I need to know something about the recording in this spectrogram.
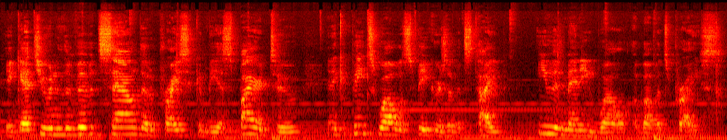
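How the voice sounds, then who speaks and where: Guy reading a scripted review, kinda echoey and off the mic, measured and articulate. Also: a little high, lively intonation. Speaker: product reviewer and presenter. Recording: echoey room, distant mic, music behind.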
